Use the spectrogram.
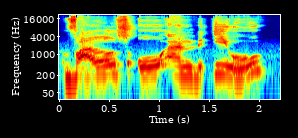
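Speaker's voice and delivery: ordinary delivery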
